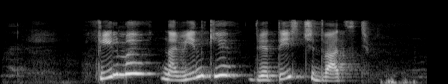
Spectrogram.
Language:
Russian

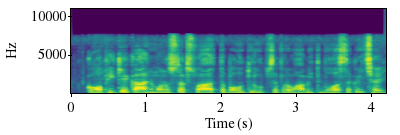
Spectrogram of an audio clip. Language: Maithili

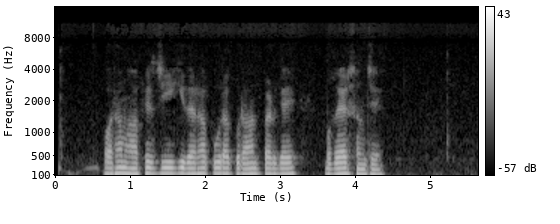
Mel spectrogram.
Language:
Urdu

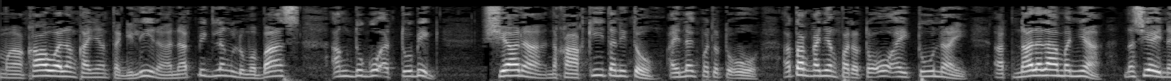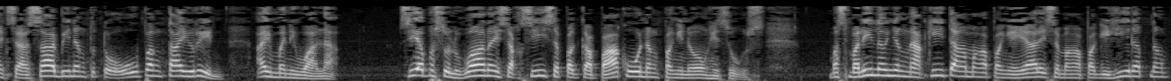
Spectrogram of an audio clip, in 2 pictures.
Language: Filipino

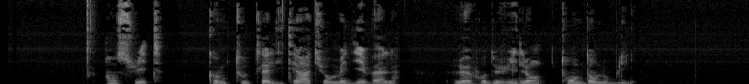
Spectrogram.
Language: French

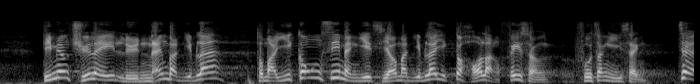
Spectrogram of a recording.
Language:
Cantonese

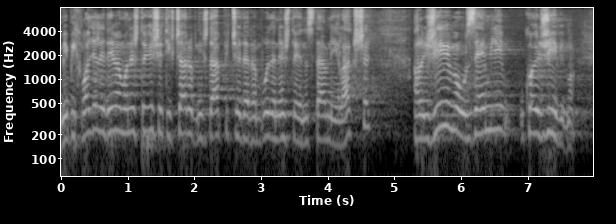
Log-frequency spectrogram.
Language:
Croatian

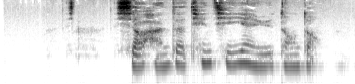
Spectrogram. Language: Chinese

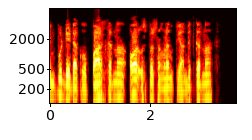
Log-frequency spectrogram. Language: Hindi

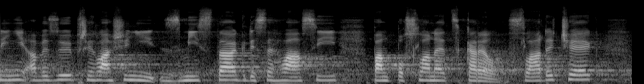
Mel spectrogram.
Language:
Czech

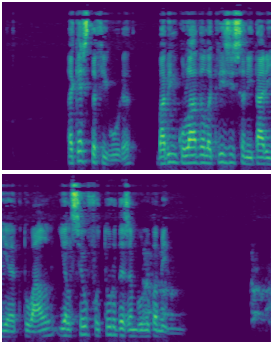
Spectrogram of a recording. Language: Catalan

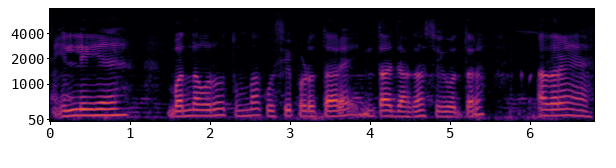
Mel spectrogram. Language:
Kannada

